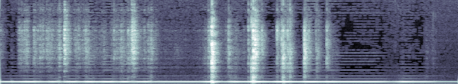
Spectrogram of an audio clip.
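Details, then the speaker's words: Hybrid tube and solid-state audio unit with working reverb section: steady test tone with crackle and scratching as knobs turn, from dirty, scratchy control potentiometers; the fix is contact cleaner sprayed in while working the controls. "so no problems there the reverb section is definitely working so lots of scratchy controls as you can see"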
